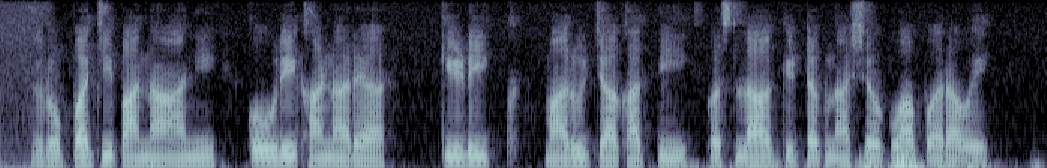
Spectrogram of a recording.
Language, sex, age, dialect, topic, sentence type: Marathi, male, 18-24, Southern Konkan, agriculture, question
